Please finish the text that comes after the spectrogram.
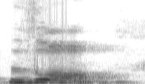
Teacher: ظا کو بھی سا کی طرح ہم نے نرمی سے ادا کرنا ہے، یعنی زبان کو اوپر والے دانتوں سے ٹچ کریں گے اور نرمی سے لیکن موٹا اور پر پڑیں گے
